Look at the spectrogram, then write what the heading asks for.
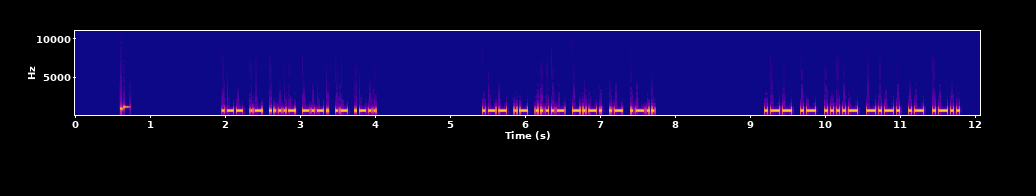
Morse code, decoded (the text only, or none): WA4CAL WA4CAL WA4CAL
